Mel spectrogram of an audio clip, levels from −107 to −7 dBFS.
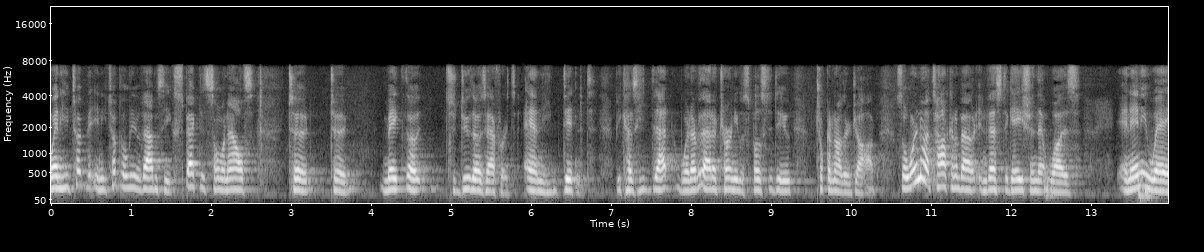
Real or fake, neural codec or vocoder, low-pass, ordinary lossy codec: real; none; 7.2 kHz; AAC, 48 kbps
